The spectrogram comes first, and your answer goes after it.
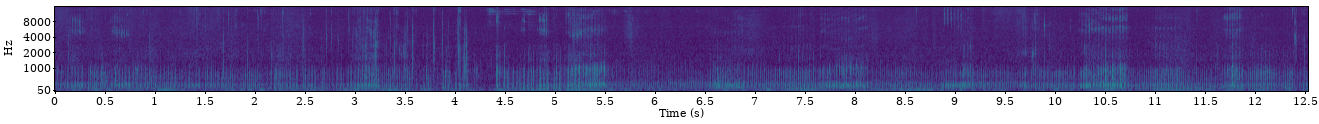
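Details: Kitten purring in a soft, even, vibrating drone, growing louder after 4 seconds, with occasional breathy high bursts layered over the pulsing rumble.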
